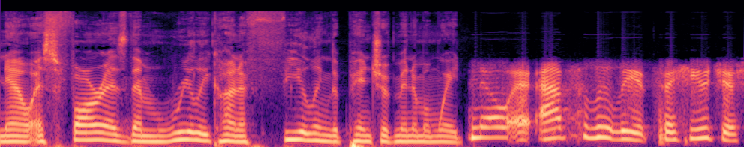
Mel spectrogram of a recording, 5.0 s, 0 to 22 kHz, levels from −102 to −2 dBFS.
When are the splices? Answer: cut 1; at 3.1 s

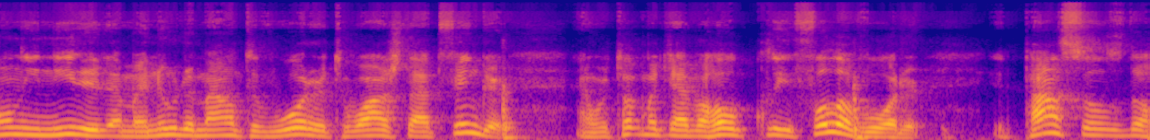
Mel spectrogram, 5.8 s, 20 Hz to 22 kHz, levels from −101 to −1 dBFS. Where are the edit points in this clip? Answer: none

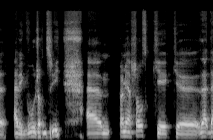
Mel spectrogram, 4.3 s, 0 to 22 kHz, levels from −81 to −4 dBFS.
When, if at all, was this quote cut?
none

